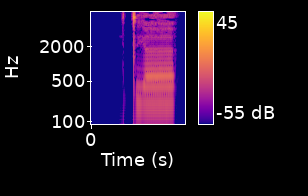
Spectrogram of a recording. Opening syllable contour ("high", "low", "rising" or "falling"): high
